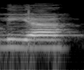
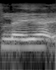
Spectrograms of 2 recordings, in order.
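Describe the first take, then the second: First: The name sounds like the name Leah. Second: The name sounds like Princess Leia from Star Wars. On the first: The speaker calls it wrong. "It's not Leah" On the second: The speaker calls it right. "It's Leia, like in Princess Leia"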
